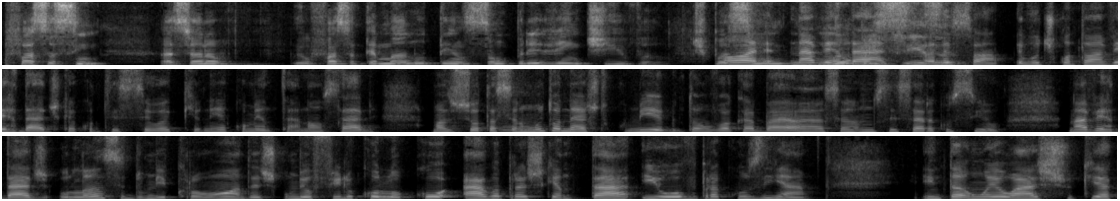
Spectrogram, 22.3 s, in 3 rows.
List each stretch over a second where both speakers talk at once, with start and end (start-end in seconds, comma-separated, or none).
4.8-6.4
